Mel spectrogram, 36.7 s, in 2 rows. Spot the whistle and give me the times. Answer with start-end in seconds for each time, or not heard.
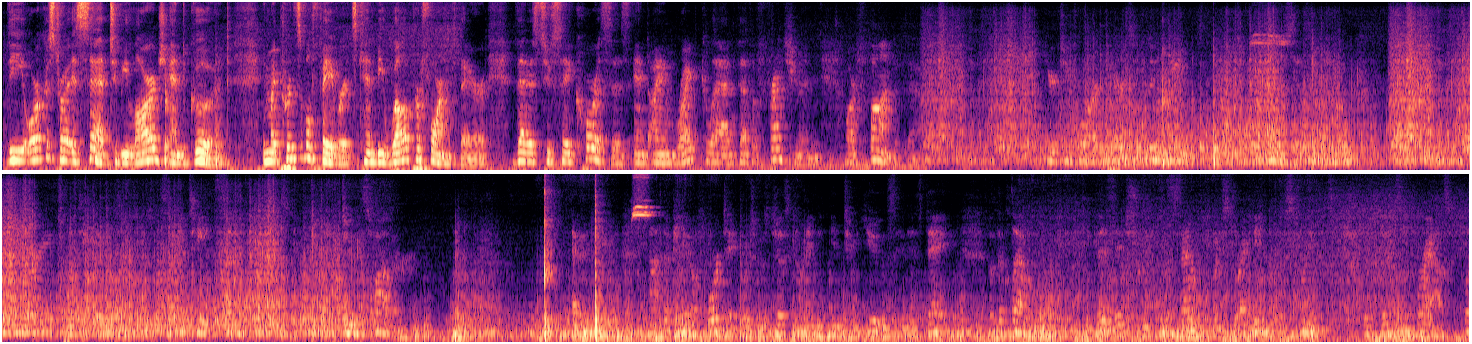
2.0-2.7, 14.5-16.1, 25.1-26.4.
